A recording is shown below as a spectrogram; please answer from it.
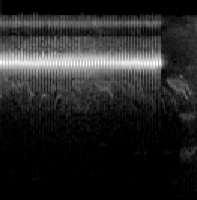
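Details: Common grasshopper warbler singing a dry, high-pitched, insect-like reel: an even stream of very rapid ticks held steadily for about two seconds, then cut off abruptly, leaving only faint, quiet background sound.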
